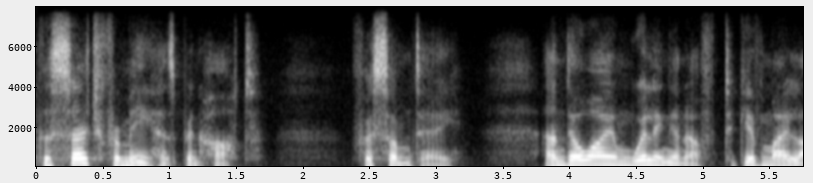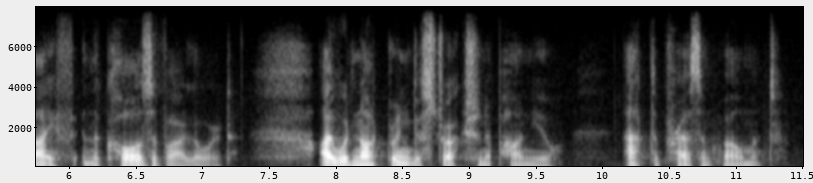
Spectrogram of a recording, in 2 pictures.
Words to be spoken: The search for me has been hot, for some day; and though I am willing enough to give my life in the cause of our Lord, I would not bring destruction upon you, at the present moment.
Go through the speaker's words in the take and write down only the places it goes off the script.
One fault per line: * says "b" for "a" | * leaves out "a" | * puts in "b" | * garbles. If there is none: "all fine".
all fine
